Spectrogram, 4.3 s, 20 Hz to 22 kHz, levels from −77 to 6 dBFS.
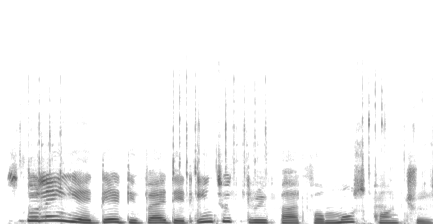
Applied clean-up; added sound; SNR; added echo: neural mask model Resemble Enhance denoiser.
